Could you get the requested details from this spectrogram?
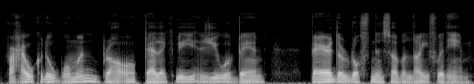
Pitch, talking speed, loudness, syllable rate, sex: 100 Hz, 255 wpm, -19 LUFS, 6.1 syllables/s, male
